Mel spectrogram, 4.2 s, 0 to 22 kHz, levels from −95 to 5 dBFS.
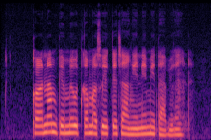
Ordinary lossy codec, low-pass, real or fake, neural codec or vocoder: Opus, 64 kbps; 19.8 kHz; real; none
